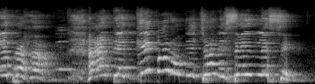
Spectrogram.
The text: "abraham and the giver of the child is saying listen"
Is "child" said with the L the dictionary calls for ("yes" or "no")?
no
